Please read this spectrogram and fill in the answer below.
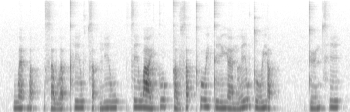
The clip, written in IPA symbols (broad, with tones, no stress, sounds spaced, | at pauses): w ɛː˨ p̚ w ɐ˨˥ p̚ | s ɐ˨˩ w l ɐ˨ p̚ t̪ʰ iː˨˧ w t͡s ɐ˨ p̚ ŋ iː˧ w | t͡s iː˧ w aː˨ j k uː˥ p̚ t̪ ɐ˨˩ w s ɐ˥ p̚ t̪ʰ uː˥ j t̪ iː˨˧ j ɛː˨ n l iː˥ w t̪ uː˨˥ j ɐ˨˥ p̚ | t̪ yː˨˥ n t͡sʰ iː˥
